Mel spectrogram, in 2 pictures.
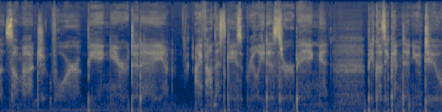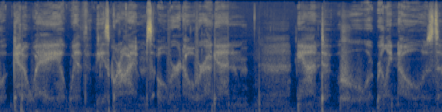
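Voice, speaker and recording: A woman narrating in ASMR style as a true crime host, speaking in a soft, deliberate, breathy whisper. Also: rough recording.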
